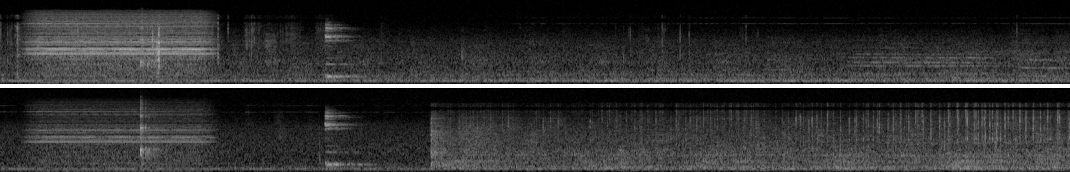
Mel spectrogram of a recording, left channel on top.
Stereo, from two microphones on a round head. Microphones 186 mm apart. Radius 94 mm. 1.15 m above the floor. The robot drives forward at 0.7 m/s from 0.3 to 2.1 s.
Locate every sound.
1.4 s ticking: 40° right (ahead or behind), 7 m
3.2 s a cowbell: 15° right (ahead or behind), 5.5 m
